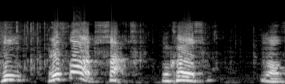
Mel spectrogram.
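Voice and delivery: talking with mouth full. Commenting on the game setup while eating trail mix: talking with mouth full. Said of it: "I just put trail mix in my mouth".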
